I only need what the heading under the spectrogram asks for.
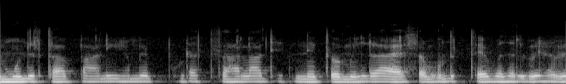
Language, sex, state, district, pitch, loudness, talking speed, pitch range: Hindi, male, Odisha, Malkangiri, 130 Hz, -17 LUFS, 170 wpm, 125-130 Hz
